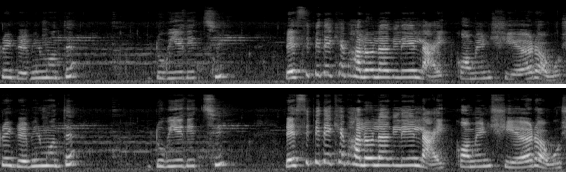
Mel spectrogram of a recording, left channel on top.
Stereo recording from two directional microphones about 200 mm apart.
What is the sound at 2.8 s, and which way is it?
A woman's voice, 60° right (ahead or behind).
